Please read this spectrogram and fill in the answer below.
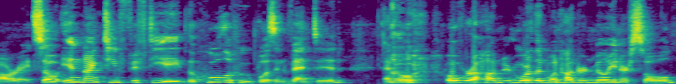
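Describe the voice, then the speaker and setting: Noticeable background noise sits behind a woman whose fairly high pitch moves with ordinary variation. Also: fairly quick pace. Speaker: interviewer, granddaughter. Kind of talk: interview questions.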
